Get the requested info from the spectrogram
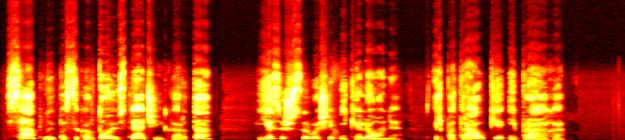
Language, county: Lithuanian, Alytus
